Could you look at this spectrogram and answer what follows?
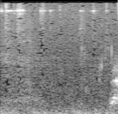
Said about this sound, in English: I hear Enzo barking upstairs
